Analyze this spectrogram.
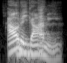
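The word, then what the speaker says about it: Outagamie: like you know outagami out of out of gamy is how pronounced out and hong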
